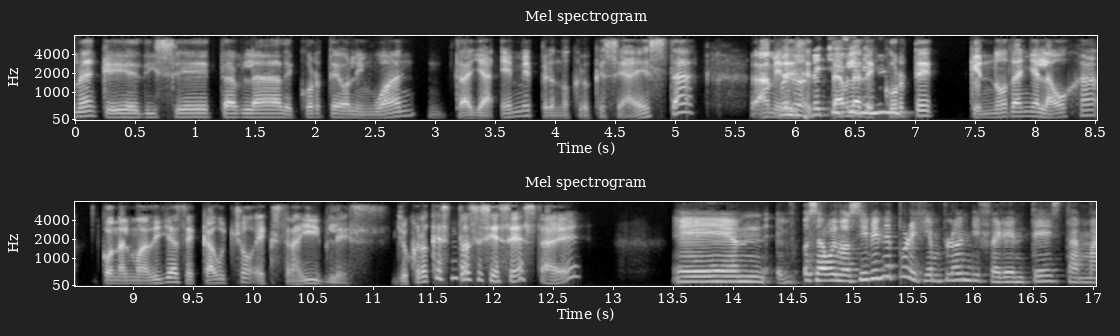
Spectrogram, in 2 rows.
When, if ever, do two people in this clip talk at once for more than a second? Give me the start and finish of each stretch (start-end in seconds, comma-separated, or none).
5.8-7.1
